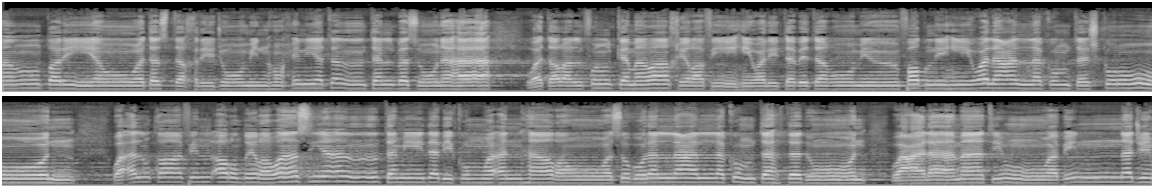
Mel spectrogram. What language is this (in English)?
Arabic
